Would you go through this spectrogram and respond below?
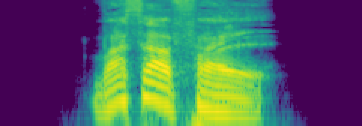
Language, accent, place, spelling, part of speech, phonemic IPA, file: German, Germany, Berlin, Wasserfall, noun, /ˈvasɐˌfal/, De-Wasserfall.ogg
- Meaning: waterfall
